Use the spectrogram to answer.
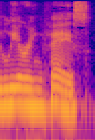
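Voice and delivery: usual speaking voice

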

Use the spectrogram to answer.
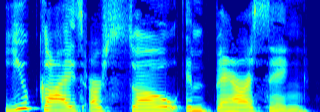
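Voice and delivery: mock-exasperated embarrassment. Sister scolding cheering family, embarrassed. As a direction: stretch it out like a mortified kid.

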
